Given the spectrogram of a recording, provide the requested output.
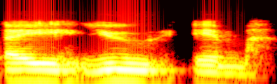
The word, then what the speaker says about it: Om: Well, yeah, first of all, just to explain what Om actually is. We see it often spelled OM, but Yes, actually the way it's pronounced is AUM.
